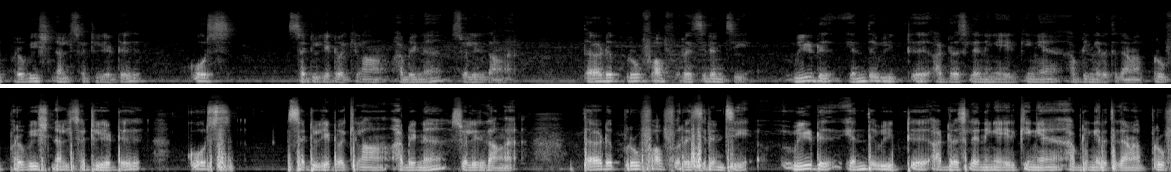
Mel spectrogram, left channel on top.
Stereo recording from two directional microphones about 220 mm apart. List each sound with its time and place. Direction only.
0.1 s speech: 45° right (ahead or behind)
2.8 s speech: 45° right (ahead or behind)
